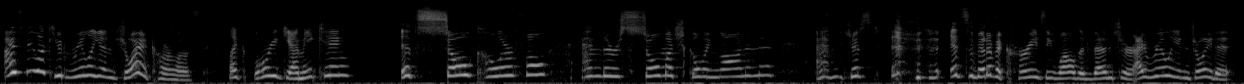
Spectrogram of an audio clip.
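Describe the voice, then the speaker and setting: Casting: a sweet young cartoon princess streamer, extremely high-pitched, gushing, giggly, cooing, chatty. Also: female voice, normal speed, darkish tone. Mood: enthusiastic, chatty. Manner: gushing, giggly, exclaims with cooing woo-hoos. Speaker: livestream host. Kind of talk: casual livestream chat, reading viewer messages.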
